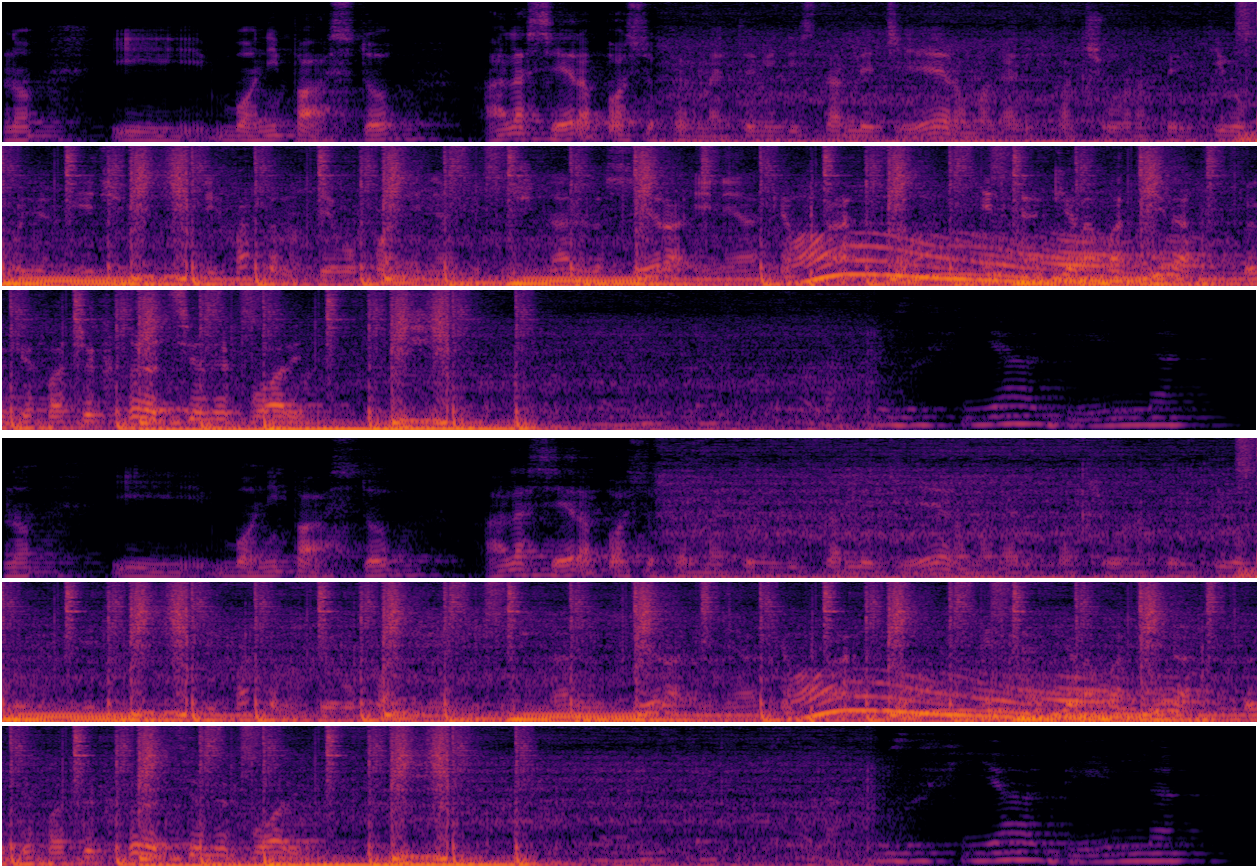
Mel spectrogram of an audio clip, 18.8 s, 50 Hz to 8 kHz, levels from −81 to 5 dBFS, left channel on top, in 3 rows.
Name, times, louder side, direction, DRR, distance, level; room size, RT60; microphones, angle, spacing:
voice 1, 0.0-14.8, left 2 dB, 85° left, 2.7 m, -40 dB
sound 1, 3.3-16.9, right 1 dB, 40° right, 5.3 m, -44 dB
sound 2, 6.2-15.2, equal, 10° right, 1.1 m, -27 dB
sound 3, 10.2-13.3, left 1 dB, 30° left, 1.5 m, -29 dB
voice 2, 15.4-18.4, equal, 55° right, 6.3 m, -49 dB
25.5 x 14.5 x 9.7 m
head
